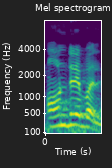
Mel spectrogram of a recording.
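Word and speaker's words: honorable: तो इसमें देखिए ऑनरेबल, यहाँ पे एच जो है वो साइलेंट हो गया और ऑनरेबल है, तो यहाँ पर एन का प्रयोग किया जाएगा।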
